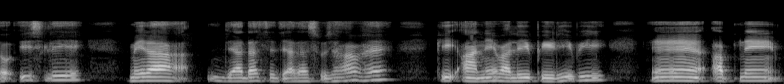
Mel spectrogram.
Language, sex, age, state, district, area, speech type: Hindi, female, 45-60, Uttar Pradesh, Ghazipur, rural, spontaneous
